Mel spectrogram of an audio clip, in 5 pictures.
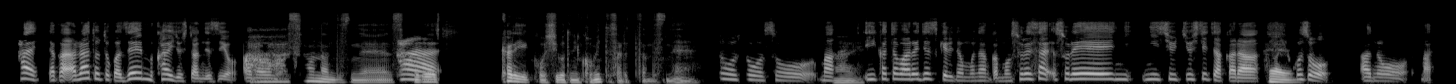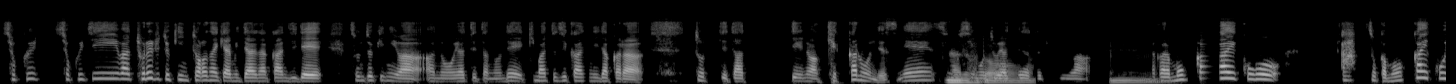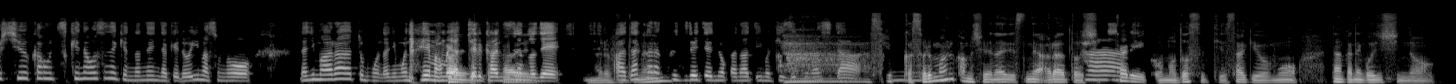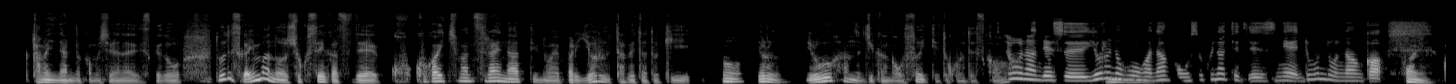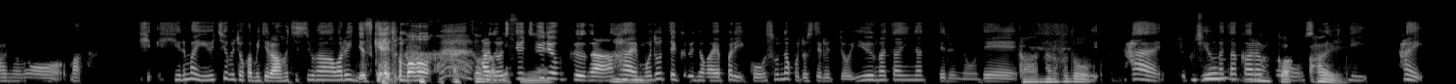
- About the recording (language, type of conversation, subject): Japanese, advice, 食事の時間が不規則で体調を崩している
- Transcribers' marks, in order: laughing while speaking: "何もないままやってる感じなので"; laughing while speaking: "悪いんですけれども"; laugh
